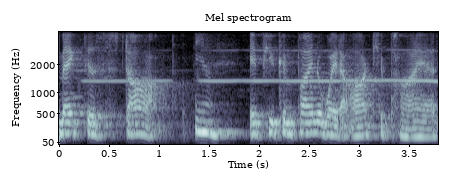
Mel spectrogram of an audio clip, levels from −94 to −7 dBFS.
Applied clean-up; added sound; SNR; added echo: none; Wind instrument, woodwind instrument; 12 dB; reverberation time 0.8 s.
